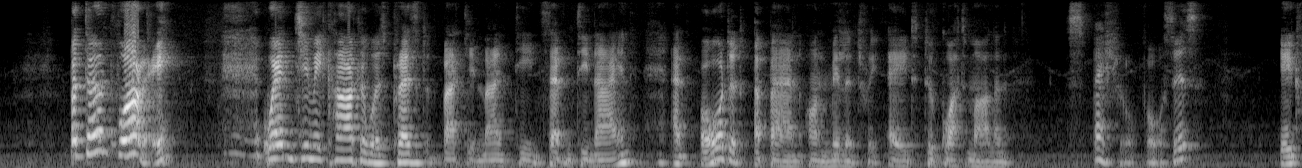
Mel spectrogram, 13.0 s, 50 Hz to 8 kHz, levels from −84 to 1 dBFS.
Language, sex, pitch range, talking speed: English, male, 115-155 Hz, 105 wpm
